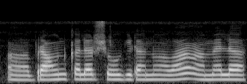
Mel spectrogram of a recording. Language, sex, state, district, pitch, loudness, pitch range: Kannada, female, Karnataka, Bidar, 225 Hz, -16 LUFS, 220-235 Hz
